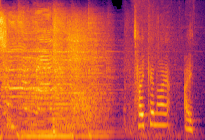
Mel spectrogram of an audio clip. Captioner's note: exhales loudly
